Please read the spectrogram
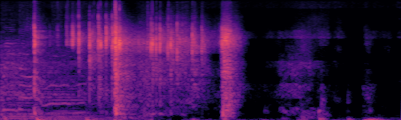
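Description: A taped-down MDF routing template being pulled off a wooden guitar body: tape peeling and wood scraping, with two sharp clicks, about one and two seconds in.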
